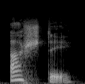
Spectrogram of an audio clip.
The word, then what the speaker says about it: acheter: Acheter, same thing here, we don't insist on this E, so acheter, acheter. And that's it for this part number 4, okay?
